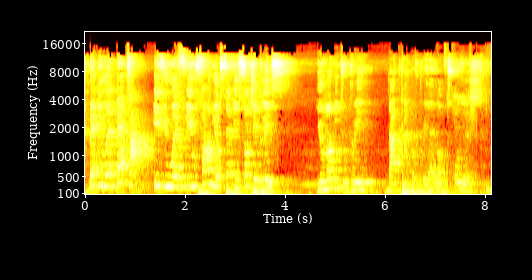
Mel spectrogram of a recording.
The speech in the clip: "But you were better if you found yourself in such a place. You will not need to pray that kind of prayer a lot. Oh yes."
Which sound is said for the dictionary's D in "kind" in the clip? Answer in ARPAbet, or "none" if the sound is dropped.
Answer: D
